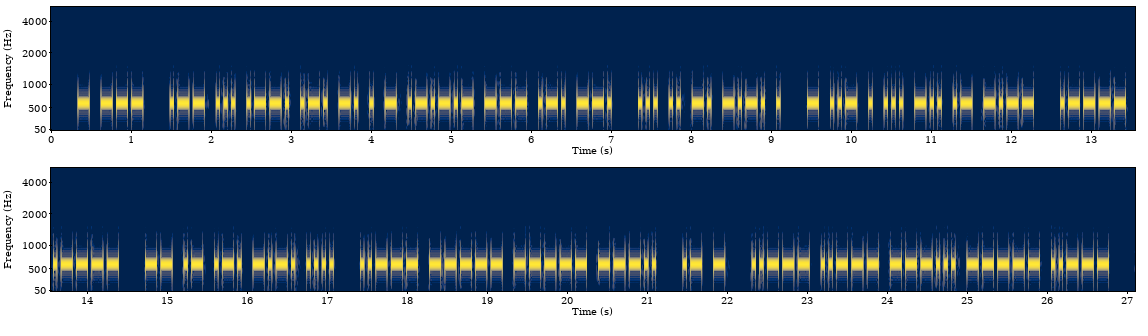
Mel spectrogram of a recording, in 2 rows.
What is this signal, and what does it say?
Morse code, heard as a keyed tone, about 25 wpm, 600 Hz. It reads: TO WSPRNET.ORG SINCE TUESDAY 11 MARCH 2008 AT 22:02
